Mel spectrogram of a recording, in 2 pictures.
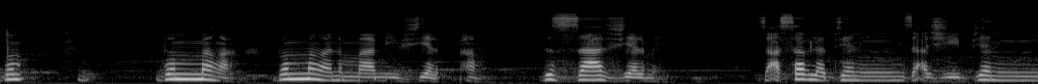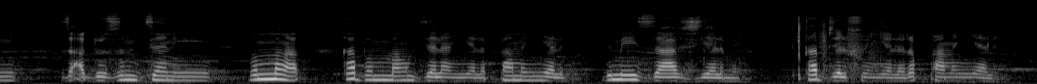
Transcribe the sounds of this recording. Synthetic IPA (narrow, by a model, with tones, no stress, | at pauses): b | bɨ˦mːa˦ŋa˨ | bɨ˦mma˦ŋa˨nɨ˦maː˨meː˨vi˨ɛ˨lɨ˨pʰa˦m | dɨ˦zaː˦vi˨ɛ˨lɨ˨mɨ˨ | za̰˨ʔsa˦bla˨bi˦ɛ˦nɨ˦za̰˨ʔʒeː˨bjɛ˦nɨ˦ | za̰˨ʔdo˨zɨ˦m˦bɛ˦nɨ˦ | bɨ˦mːa˦ŋa˨ | ka˦bɨ˦mma˦ŋbjɛ˨la˨ɲɛ˨lɨ˨pa˦m˦ɲɛ˦lɨ˨ | dɨ˦meː˦zaː˦vi˨ɛ˨lɨ˨mɨ˨ | ka˦bɛ˨lɨ˦fɨ˨ɲɛ˨lɨ˨dɨ˦pa˦mɲɛ˦lɨ˨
